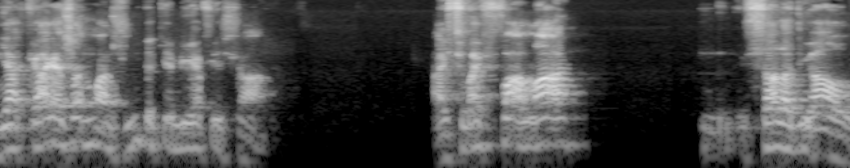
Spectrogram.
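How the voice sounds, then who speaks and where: A man's high-pitched voice with a bright, sharp tone and ordinary pitch variation, fairly slow with long, frequent pauses. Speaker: pastor and theology teacher. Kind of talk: lecture. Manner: forceful, strong tone.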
